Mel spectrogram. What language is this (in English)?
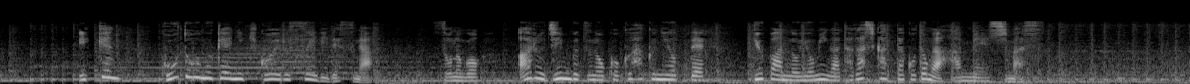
Japanese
